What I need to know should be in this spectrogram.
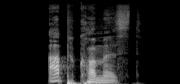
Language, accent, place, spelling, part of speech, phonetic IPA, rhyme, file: German, Germany, Berlin, abkommest, verb, [ˈapˌkɔməst], -apkɔməst, De-abkommest.ogg
- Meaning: second-person singular dependent subjunctive I of abkommen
